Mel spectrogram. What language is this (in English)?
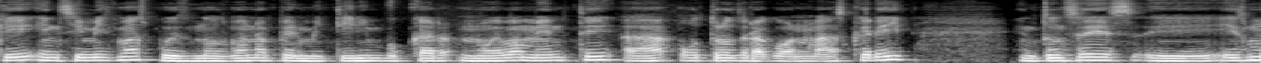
Spanish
